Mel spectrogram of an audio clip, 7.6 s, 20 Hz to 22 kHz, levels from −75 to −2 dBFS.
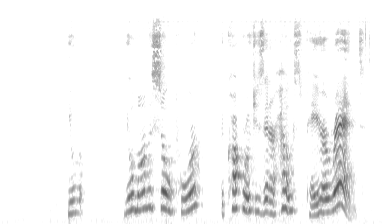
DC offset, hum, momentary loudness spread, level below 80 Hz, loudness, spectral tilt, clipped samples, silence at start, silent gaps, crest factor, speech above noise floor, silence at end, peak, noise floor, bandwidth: under 0.1%; none; 19 LU; -80 dBFS; -36 LUFS; -2 dB/octave; under 0.1%; 1.35 s; none; 20 dB; 35 dB; 0.35 s; -18 dBFS; -72 dBFS; 16.5 kHz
